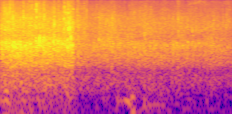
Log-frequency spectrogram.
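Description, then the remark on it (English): A crowd of the Orchard community applauding to welcome a speaker, loud and dense at first, then dropping after under a second to a softer, sustained clapping that continues to the end. “And so, Orchard, would you give a very warm welcome to my brother,”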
